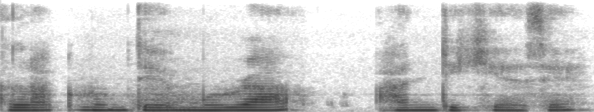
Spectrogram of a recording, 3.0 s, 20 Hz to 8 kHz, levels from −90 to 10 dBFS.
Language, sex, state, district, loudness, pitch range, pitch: Nagamese, female, Nagaland, Kohima, -19 LUFS, 185-190 Hz, 185 Hz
